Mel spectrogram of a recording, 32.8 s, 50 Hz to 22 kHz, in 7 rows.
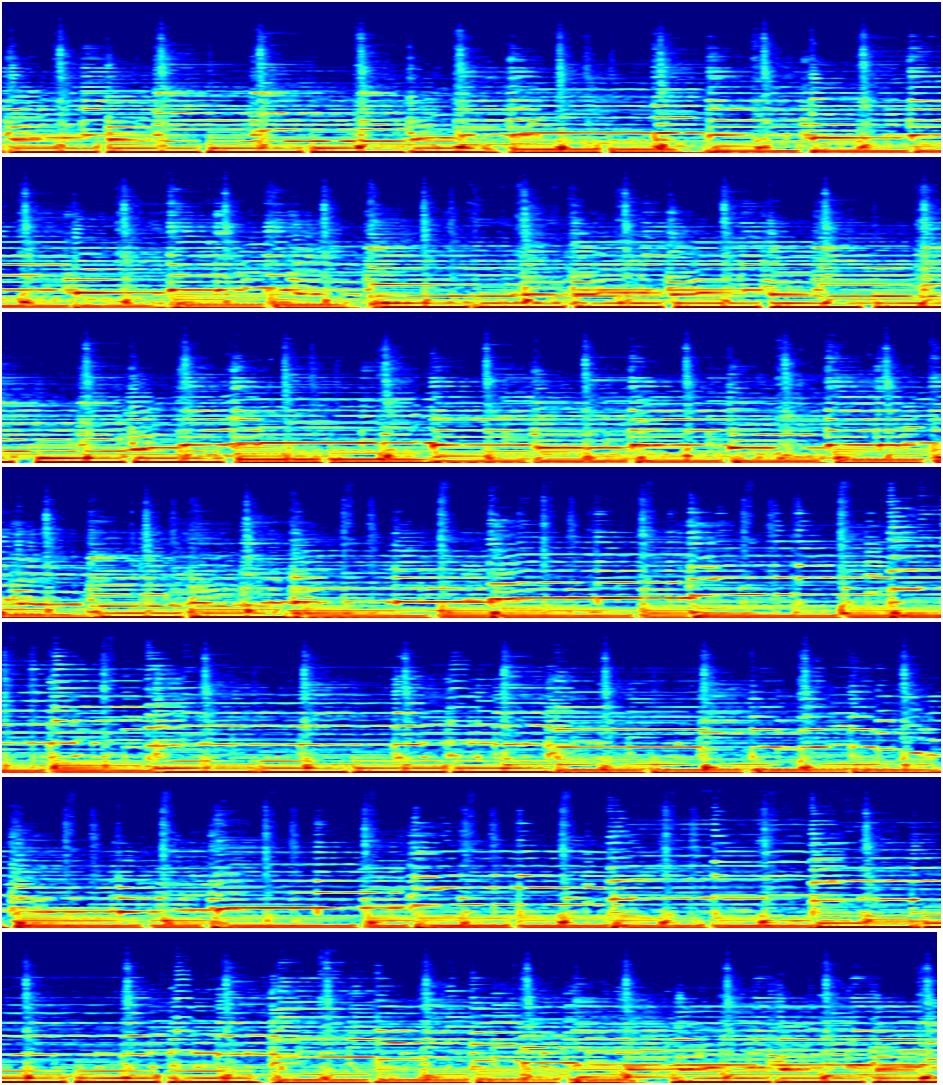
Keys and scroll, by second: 7.8 ctrl+z.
